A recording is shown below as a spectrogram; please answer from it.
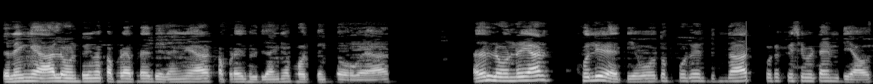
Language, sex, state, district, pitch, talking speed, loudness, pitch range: Hindi, male, Uttar Pradesh, Jyotiba Phule Nagar, 140 Hz, 240 wpm, -16 LUFS, 125-160 Hz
